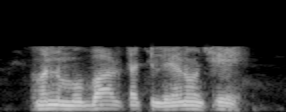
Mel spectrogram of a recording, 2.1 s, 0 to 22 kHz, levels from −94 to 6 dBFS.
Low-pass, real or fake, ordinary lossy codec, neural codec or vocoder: 7.2 kHz; fake; AAC, 16 kbps; vocoder, 22.05 kHz, 80 mel bands, WaveNeXt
